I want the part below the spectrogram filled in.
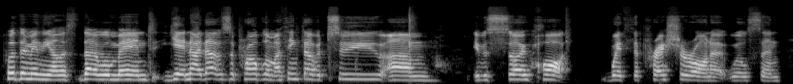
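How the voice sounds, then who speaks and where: A woman hosting a coloring channel, chatting loudly and casually with viewers while she colors, often poking fun at herself. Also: a little high, fairly even intonation, normal speed. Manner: loud, chatty, self-deprecating.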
